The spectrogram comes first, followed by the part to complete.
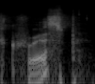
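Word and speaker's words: CRSP: here and this is commonly referred to by its acronym pronounced as crisp and that focuses on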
